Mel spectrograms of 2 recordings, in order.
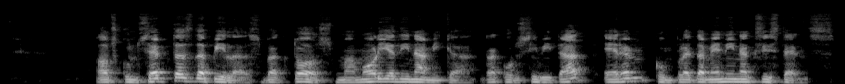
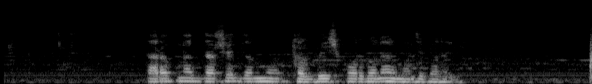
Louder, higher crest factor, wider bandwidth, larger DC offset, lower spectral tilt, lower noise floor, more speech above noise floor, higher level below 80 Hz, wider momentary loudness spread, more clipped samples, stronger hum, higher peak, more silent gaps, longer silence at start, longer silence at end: first, -23 LUFS vs -27 LUFS; about the same, 20 dB vs 16 dB; first, 11.5 kHz vs 5.4 kHz; neither; second, -7 dB/octave vs -10 dB/octave; first, -74 dBFS vs -58 dBFS; first, 51 dB vs 32 dB; about the same, -52 dBFS vs -56 dBFS; about the same, 10 LU vs 8 LU; neither; neither; first, -4 dBFS vs -12 dBFS; neither; second, 0.95 s vs 1.45 s; first, 0.15 s vs 0 s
